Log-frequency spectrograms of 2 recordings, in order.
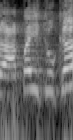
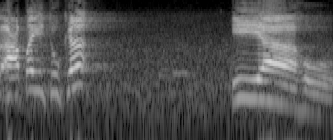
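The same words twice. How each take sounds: First: Said in the usual way. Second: Long pause before "إياه"; detached pronoun. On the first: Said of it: "يجوز أن آتي بالضمير متصل". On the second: Shown as a demonstration. Teacher showing the separate pronoun, "إياه" set apart by a pause. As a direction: say "أعطيتك", stop, then give "إياه" on its own. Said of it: "منفصل".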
